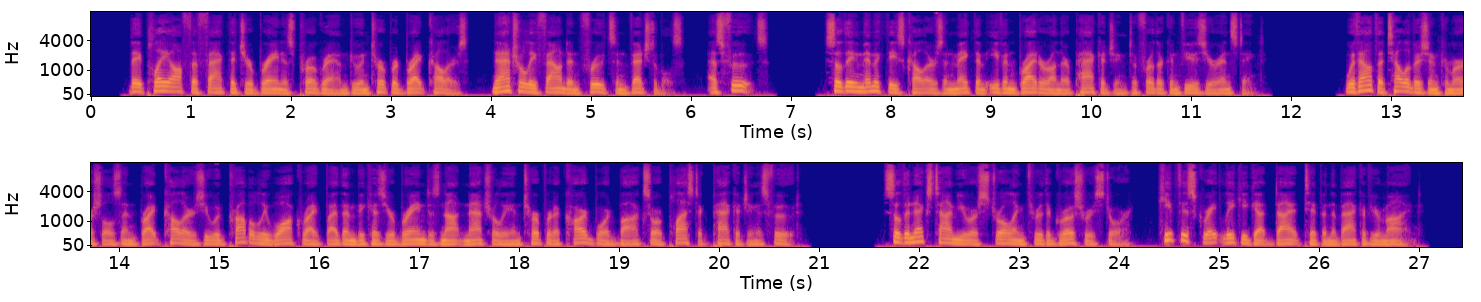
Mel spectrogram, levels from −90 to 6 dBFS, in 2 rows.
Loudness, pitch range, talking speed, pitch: -25 LUFS, 90-110 Hz, 205 wpm, 95 Hz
